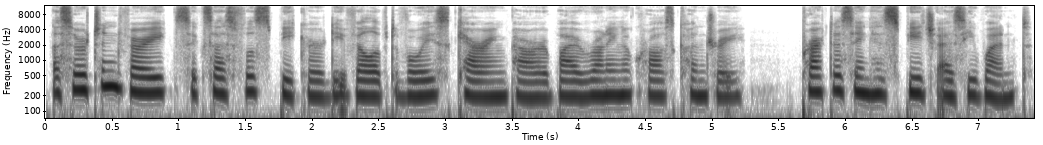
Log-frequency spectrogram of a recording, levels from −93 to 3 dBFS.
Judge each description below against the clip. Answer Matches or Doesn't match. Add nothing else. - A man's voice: Doesn't match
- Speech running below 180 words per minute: Matches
